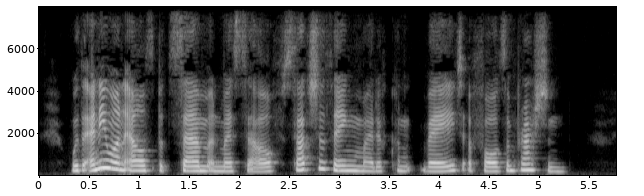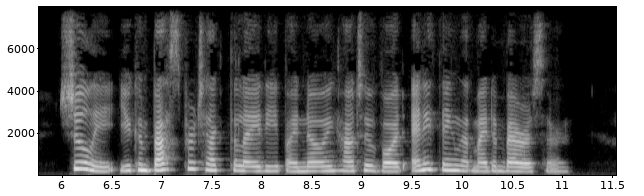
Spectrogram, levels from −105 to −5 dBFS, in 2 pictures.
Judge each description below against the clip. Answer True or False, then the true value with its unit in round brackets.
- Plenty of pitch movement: False (3.7 semitones)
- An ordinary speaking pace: True (175 wpm)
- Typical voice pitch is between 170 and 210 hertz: False (225 Hz)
